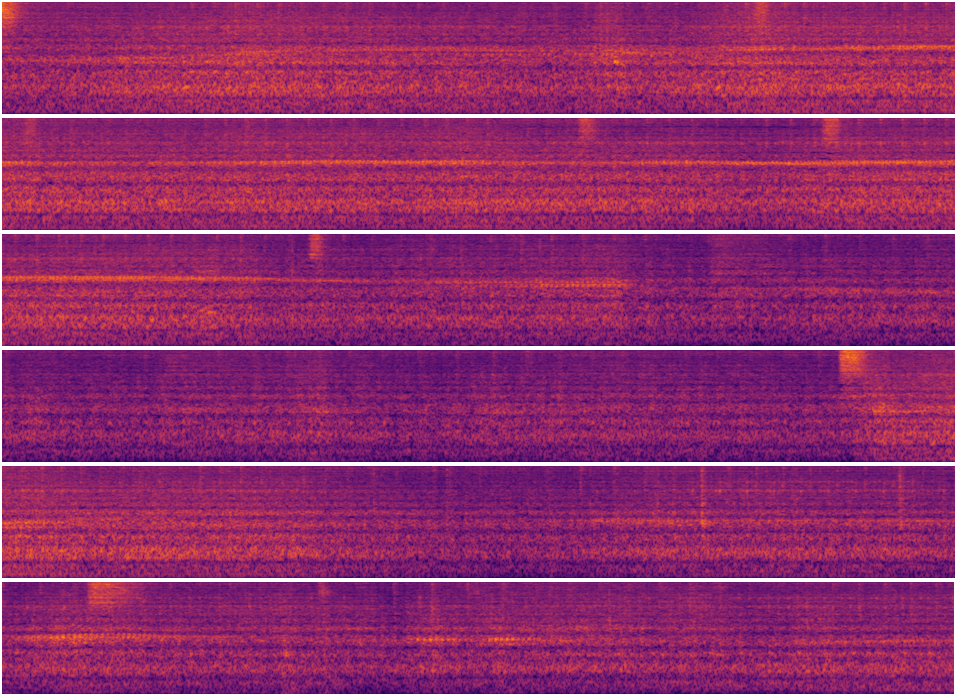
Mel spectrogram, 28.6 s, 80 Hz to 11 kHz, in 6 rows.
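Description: Tatra 815 8x8 trial truck's engine working slowly under load through soft sand. A high whine sits above the engine note for much of the time, and there is a sharp knock about two-thirds of the way through.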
